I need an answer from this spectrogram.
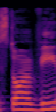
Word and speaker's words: Storm V: Y'all can follow me on Instagram at youngcashout_YUNGKASHOUT_ You remember my name, Storm V, the V is silent.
